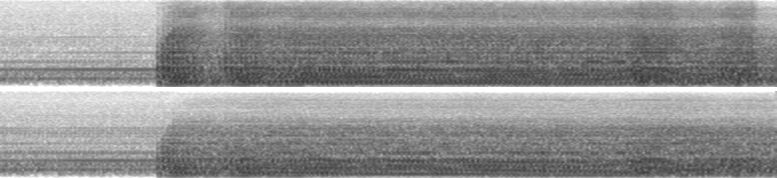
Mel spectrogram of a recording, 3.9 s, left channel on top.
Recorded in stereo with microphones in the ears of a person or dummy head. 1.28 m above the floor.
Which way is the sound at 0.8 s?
60° left (ahead or behind).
